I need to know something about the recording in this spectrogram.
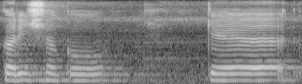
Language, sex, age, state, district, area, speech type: Gujarati, female, 18-30, Gujarat, Surat, rural, spontaneous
